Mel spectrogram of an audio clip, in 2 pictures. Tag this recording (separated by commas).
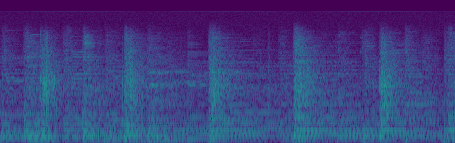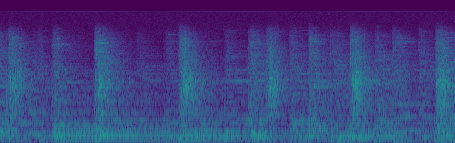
Music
